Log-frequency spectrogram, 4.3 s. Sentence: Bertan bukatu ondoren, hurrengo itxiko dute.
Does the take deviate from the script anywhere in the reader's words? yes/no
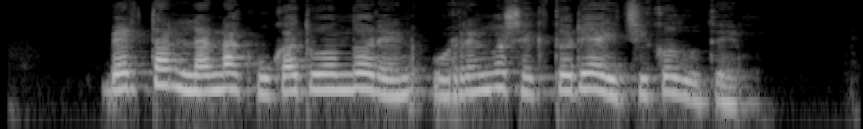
yes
